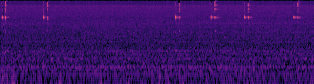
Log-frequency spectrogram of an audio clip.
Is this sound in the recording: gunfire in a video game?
no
